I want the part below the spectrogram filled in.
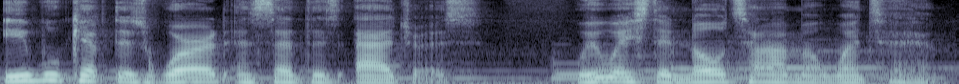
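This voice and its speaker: A man giving vlog voice-over narration in a brisk, matter-of-fact way. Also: medium pitch. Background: music.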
